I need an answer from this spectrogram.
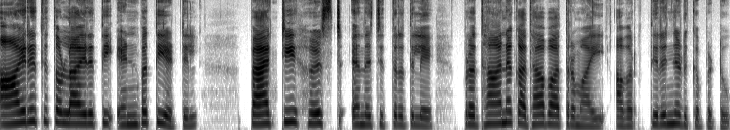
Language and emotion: Malayalam, neutral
